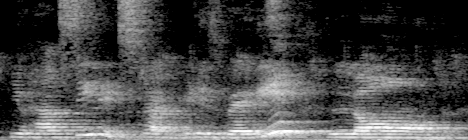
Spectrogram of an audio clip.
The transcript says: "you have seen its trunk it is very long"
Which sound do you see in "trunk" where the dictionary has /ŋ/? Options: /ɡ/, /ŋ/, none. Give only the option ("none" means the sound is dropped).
none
